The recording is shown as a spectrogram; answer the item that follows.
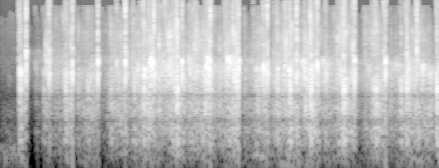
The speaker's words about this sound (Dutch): En daarom wil ik ook graag een applaus voor de ambtenaren, de Griffie en niet te vergeten de bodes.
